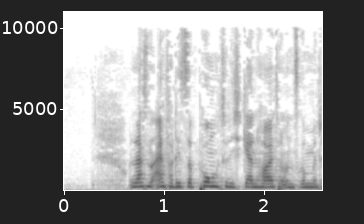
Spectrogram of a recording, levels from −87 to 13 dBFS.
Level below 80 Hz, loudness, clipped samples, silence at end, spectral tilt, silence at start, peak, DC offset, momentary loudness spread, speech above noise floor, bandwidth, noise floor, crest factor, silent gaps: -44 dBFS; -26 LUFS; under 0.1%; 0 s; -6 dB/octave; 0.4 s; -10 dBFS; 0.1%; 5 LU; 27 dB; 10.5 kHz; -53 dBFS; 16 dB; none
